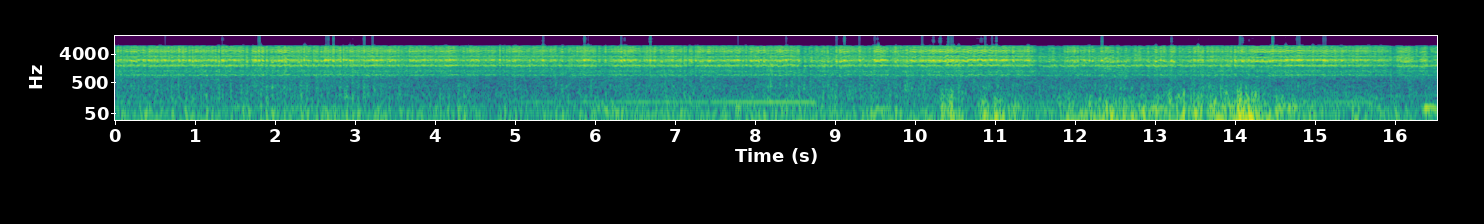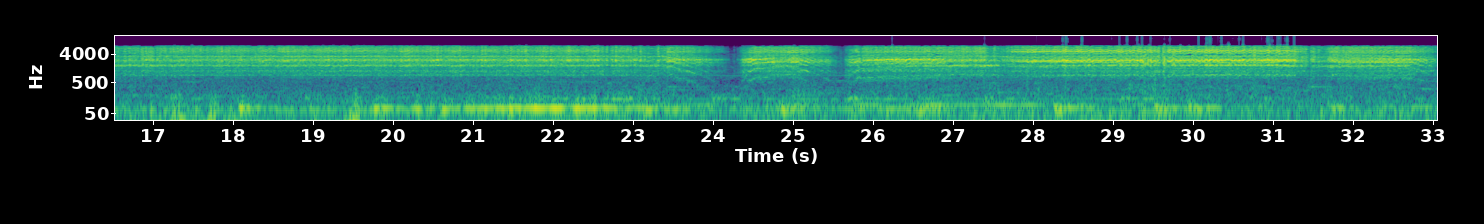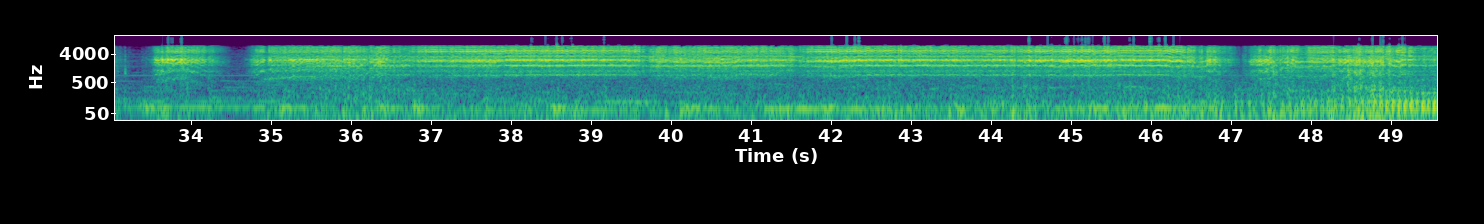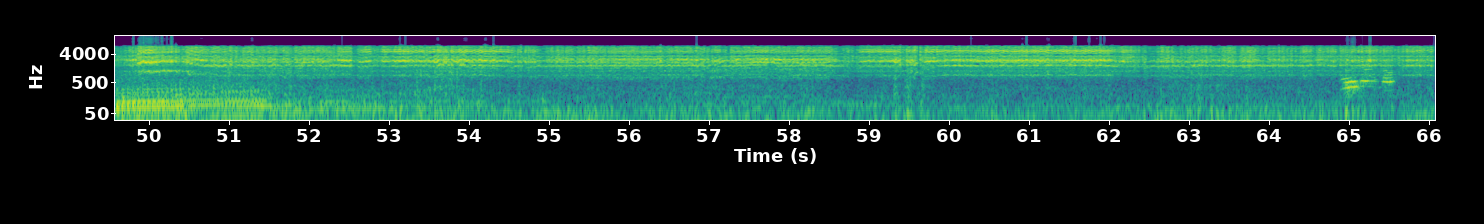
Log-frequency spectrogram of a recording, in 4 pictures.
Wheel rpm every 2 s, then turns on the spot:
230, 230, 230, 230, 230, 220, 230, 230, 230, 230, 230, 200, 100, 200, 210, 210, 130, 100, 220, 230, 220, 230, 230, 150, 220, 250, 220, 210, 210, 210, 210, 220, 230.
none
